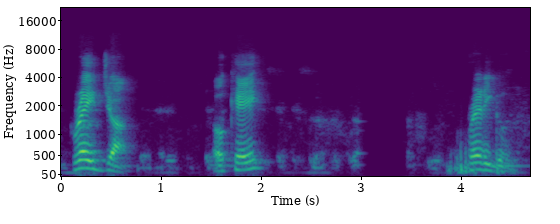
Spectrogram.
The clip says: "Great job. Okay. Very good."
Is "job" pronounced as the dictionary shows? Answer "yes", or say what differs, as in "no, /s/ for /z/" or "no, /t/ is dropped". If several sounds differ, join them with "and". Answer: no, /b/ is dropped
